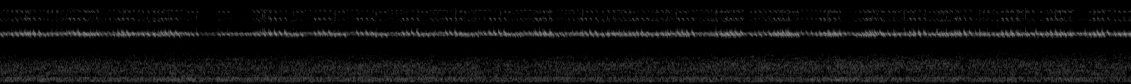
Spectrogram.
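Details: A stormy summer evening with crickets singing: continuous high, rapidly pulsed chirping in an even rhythm, plus faint upper trills and a low, airy background rumble.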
